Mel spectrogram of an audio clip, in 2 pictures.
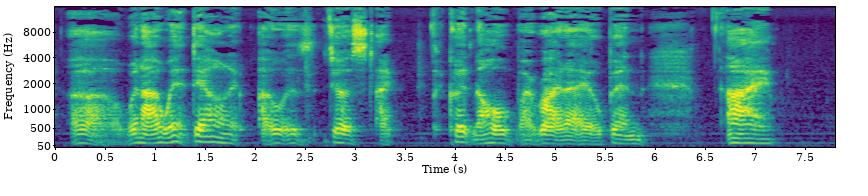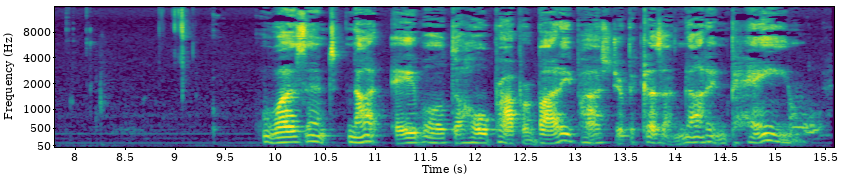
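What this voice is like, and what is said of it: Weakening, fading voice. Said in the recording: “as you might be able to tell, my voice is going down a little bit the longer that I speak”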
